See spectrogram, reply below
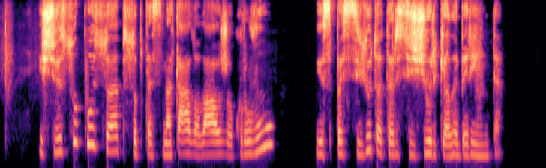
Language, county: Lithuanian, Vilnius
